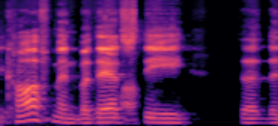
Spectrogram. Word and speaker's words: Kaufman: hello Rob hello Steve I love the East Coast pronunciation of my last name it was it was is awesome what what is it really how do you say it I say Kaufman but that's the the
